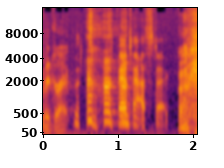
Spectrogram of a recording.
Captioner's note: laughs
